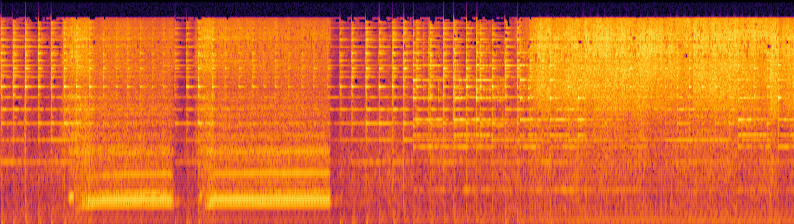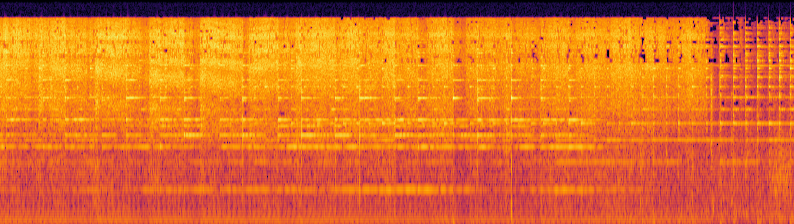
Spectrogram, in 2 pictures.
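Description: Narrow-gauge steam locomotive blows two whistle blasts of about two seconds each, a second or so in. It then moves off with loud hissing steam from its open cylinder cocks over a rhythmic beat.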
